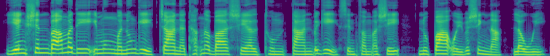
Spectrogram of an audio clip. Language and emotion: Manipuri, neutral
